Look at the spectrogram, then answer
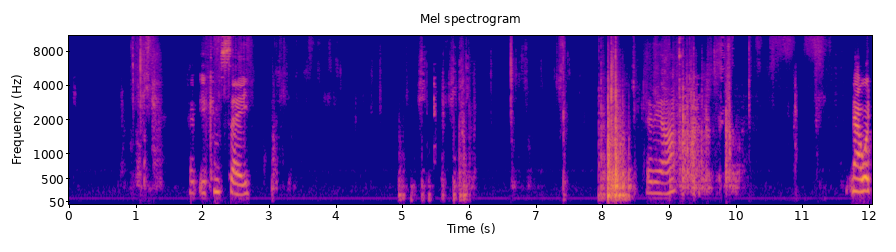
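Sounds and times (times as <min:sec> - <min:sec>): tape and card rustling: 0:00.8 - 0:01.4, 0:08.5 - 0:11.5.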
